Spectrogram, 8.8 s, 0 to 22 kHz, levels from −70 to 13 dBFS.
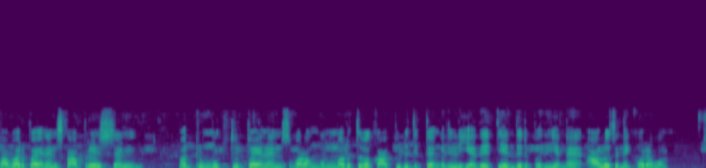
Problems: continuous background conversations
